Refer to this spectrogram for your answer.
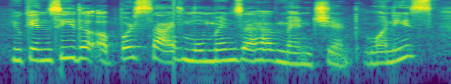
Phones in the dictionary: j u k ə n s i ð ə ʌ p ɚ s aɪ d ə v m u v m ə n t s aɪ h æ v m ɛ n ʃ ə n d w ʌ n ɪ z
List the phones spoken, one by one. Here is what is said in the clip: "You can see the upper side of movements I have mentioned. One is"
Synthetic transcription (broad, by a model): j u k ə n s i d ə ʌ p ɚ s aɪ ə v m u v m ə n t s aɪ h æ v m ɛ n ʃ ə n d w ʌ n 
